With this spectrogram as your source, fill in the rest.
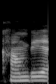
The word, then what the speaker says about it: Combahee: I think about the women of the Combahee River Colony, or Combahee, I think is actually how they pronounce it in South Carolina, during the Civil War.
